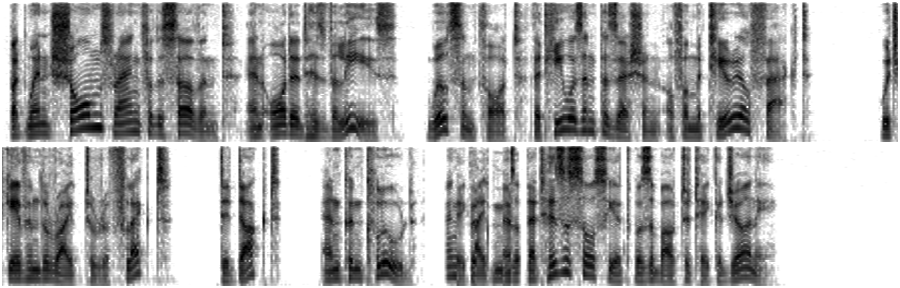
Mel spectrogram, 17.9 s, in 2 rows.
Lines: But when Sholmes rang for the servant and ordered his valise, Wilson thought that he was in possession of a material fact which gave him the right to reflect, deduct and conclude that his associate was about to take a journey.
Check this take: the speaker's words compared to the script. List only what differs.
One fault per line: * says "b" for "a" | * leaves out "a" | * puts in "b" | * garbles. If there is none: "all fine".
* garbles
